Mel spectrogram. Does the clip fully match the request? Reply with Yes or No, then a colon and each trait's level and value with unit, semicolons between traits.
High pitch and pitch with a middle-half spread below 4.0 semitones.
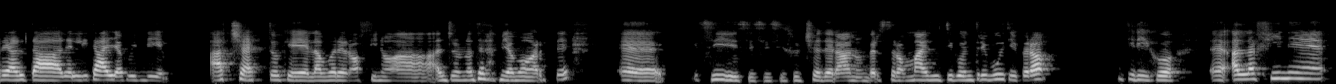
Yes: high, 195 Hz; narrow, 2.6 semitones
